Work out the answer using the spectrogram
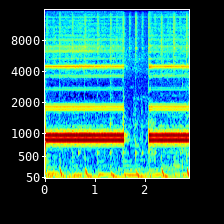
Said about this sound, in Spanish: Durante varios momentos del día, de hecho, el sistema de alertas S-Alert avisaba en los móviles a los vecinos del peligro inminente.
